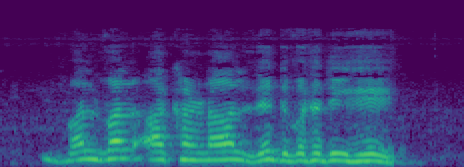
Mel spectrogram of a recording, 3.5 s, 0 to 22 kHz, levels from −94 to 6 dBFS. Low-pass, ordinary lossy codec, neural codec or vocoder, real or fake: 10.8 kHz; AAC, 48 kbps; none; real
